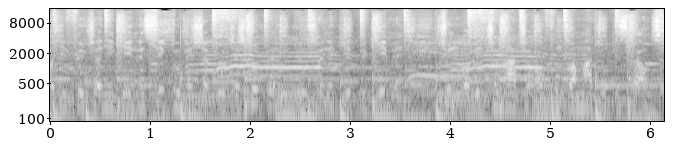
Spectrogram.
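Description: Hip hop music: a steady drum beat with heavy bass under a melodic vocal line with long held notes.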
